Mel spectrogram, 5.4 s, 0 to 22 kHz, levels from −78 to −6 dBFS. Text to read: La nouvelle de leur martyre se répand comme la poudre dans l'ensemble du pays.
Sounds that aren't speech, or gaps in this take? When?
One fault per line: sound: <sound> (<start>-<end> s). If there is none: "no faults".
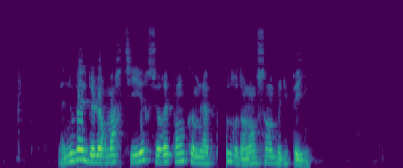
sound: dropout (2.9-3.0 s)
